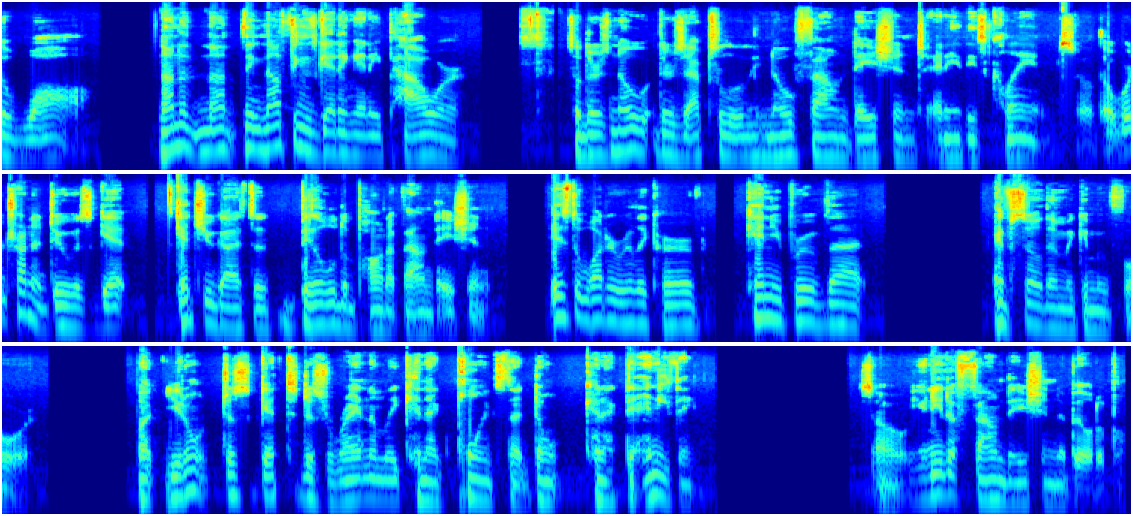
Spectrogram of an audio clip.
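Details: Adult male speaker; ordinary speech.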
